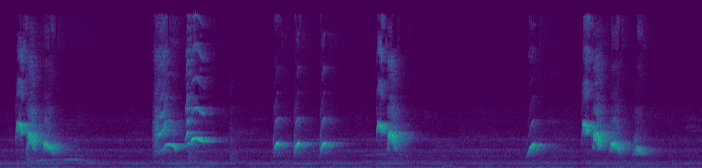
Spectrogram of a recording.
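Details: Song of a white-rumped shama used to train other birds, with rapid cascading notes, paired clear upslurred whistles and descending trills in steady succession, over a constant low hum.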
